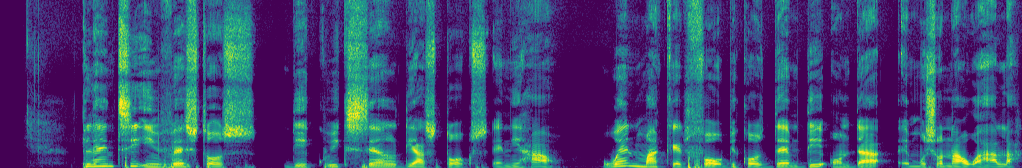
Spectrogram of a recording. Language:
Nigerian Pidgin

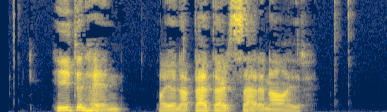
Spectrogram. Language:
Welsh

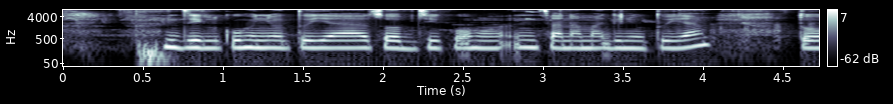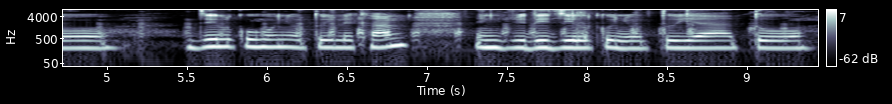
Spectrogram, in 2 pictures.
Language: Santali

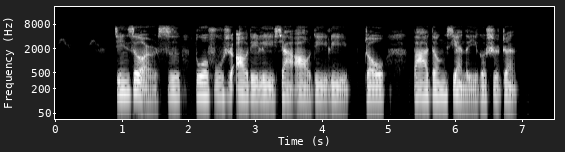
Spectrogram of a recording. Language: Chinese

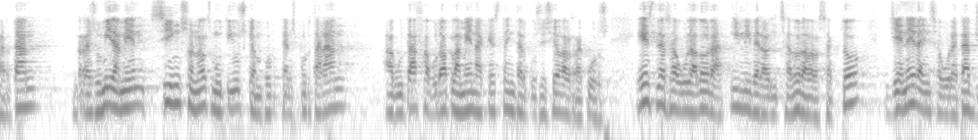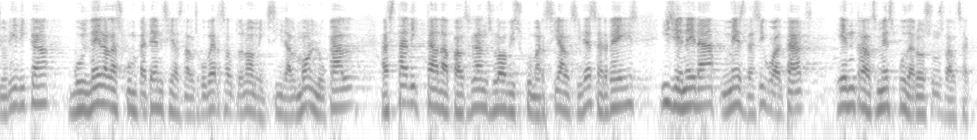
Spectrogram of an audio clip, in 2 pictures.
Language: Catalan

